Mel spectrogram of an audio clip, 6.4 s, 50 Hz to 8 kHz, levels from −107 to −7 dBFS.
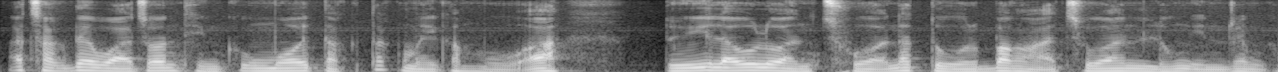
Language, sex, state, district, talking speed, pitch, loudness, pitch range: Mizo, male, Mizoram, Aizawl, 205 wpm, 105 Hz, -22 LUFS, 95-120 Hz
